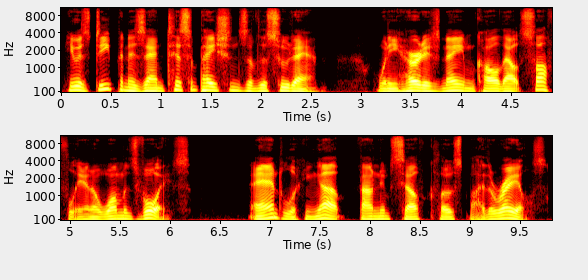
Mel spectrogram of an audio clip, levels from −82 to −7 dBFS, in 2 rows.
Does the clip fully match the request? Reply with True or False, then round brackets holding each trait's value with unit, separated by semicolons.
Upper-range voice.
False (110 Hz)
